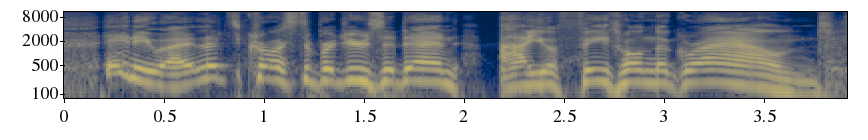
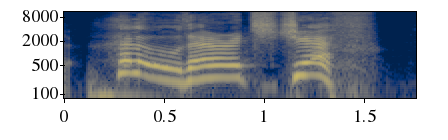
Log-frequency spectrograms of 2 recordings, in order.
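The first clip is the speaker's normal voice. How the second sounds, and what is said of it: Unconvincing Irish accent with Kiwi twang. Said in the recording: “can you do an Irish accent? ... I won't be that convincing ... that Kiwi twang coming through”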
